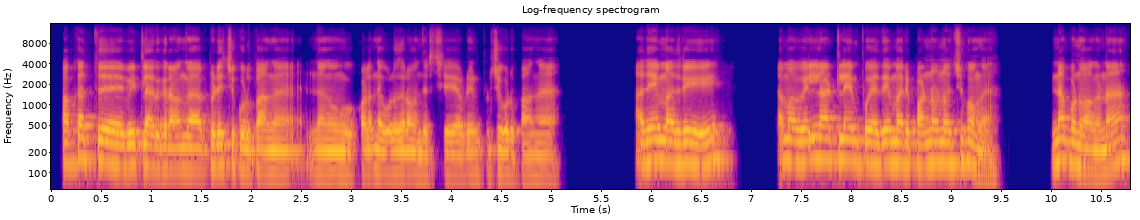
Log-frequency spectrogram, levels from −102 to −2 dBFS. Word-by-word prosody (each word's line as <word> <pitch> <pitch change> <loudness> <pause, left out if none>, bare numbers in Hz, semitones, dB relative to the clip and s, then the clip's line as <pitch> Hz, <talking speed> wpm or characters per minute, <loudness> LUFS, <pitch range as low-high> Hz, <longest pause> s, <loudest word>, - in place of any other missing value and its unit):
பக்கத்து 160 +2 0 0.2
வீட்ல 130 0 +2
இருக்குறவங்க 115 -1 +1 0.2
பிடிச்சுக் 130 0 0
கொடுப்பாங்க. 110 -2 +1 0.3
"இந்தாங்க 105 0 -1
உங்க 100 -2 +1
குழந்த 110 -1 +1
இவ்வளோ 100 +1 +2
தூரம் 105 -1 +2
வந்துருச்சு," 100 0 -4
அப்டினு 100 +1 -4
பிடிச்சுக் 105 - -2
குடுப்பாங்க. 95 -1 -5 1.0
அதே 150 +3 +3
மாதிரி, 140 0 +3 0.9
நம்ம 155 -1 0
வெளிநாட்டிலையும் 160 -1 +1
போய் 140 -1 +4
அதே 140 +1 +3
மாரி 135 -1 +1
பண்ணோம்னு 140 +1 +1
வச்சுக்கோங்க, 140 -5 -1 0.7
என்ன 155 +2 +2
பண்ணுவாங்கன்னா, 115 -2 +1
130 Hz, 140 wpm, -22 LUFS, 105-145 Hz, 1.0 s, போய்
